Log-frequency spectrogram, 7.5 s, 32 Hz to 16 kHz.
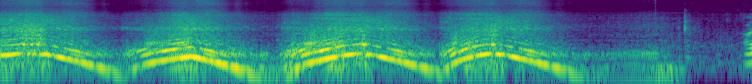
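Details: Suzuki Bandit with inline fuel pressure gauge and high-flow pump, fuel starvation test: engine revs up and down about every 1.5 s, pulling cleanly without stumble; pressure never dipped, normal fuel delivery.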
